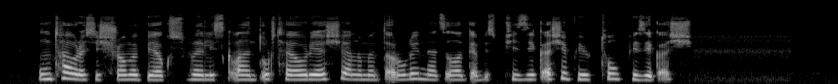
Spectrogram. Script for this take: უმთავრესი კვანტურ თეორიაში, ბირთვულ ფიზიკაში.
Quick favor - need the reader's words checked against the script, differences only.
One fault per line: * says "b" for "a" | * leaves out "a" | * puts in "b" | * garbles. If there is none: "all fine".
* puts in "შრომები აქვს ველის"
* puts in "ელემენტარული ნაწილაკების ფიზიკაში"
